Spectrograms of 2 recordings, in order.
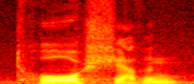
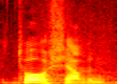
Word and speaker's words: Tórshavn: So we're in the Faroe Islands in Tórshavn, it's written on the side of the ship, but I still can't pronounce it. Tórshavn, yeah, the Faroe Islands.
